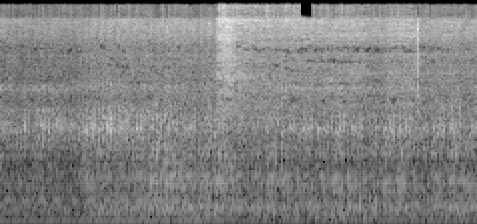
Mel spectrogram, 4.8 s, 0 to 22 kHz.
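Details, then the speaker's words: 6.5 diesel, start after about 10 s manual glow: rough idle missing on at least one cylinder with exhaust puffing and smoke; coolant entering cylinder, later found to be blown head gasket, cracked heads and cracked block together. "so those are some pretty clear signs of one of those three cracked cylinder cracked head or blown head gasket where it's got coolant has access into the cylinder"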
